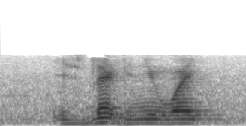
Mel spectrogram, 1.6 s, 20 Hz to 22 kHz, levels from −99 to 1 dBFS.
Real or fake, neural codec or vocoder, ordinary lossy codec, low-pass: real; none; MP3, 24 kbps; 3.6 kHz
